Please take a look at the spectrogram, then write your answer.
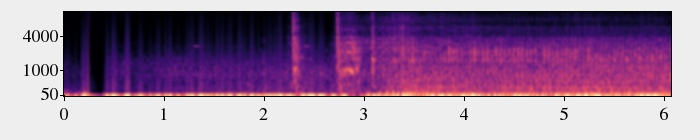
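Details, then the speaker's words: Kubota L3240 tractor, 32 hp pre-emissions Kubota diesel, 4WD with LA514 loader, 94.8 hours: the starter cranks briefly, then the diesel catches and settles into a steady, even low idle with no knocks or misses; normal start. "Does start up and run very, very good."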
